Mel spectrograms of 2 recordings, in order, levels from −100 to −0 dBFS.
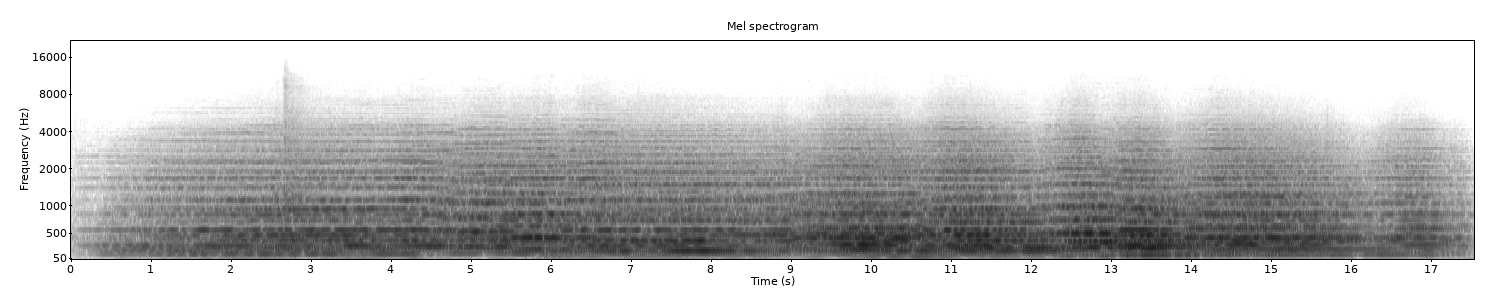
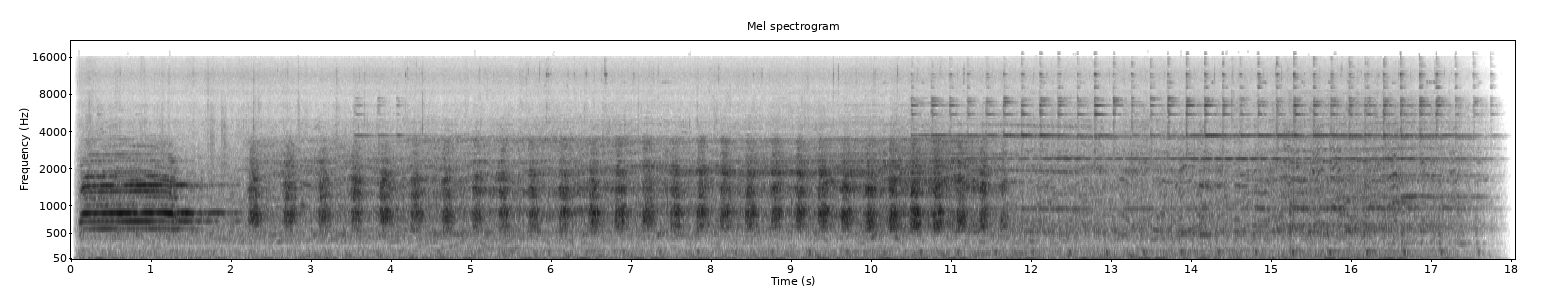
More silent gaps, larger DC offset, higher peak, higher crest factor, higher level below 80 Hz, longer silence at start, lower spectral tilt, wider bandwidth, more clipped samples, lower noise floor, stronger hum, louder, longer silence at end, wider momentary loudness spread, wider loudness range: neither; neither; about the same, -2 dBFS vs -2 dBFS; about the same, 18 dB vs 18 dB; second, -62 dBFS vs -48 dBFS; first, 0.4 s vs 0.1 s; first, -10 dB/octave vs -1.5 dB/octave; second, 5 kHz vs 16.5 kHz; neither; first, -48 dBFS vs -44 dBFS; neither; about the same, -21 LUFS vs -20 LUFS; second, 0.1 s vs 0.35 s; about the same, 14 LU vs 14 LU; about the same, 7 LU vs 8 LU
